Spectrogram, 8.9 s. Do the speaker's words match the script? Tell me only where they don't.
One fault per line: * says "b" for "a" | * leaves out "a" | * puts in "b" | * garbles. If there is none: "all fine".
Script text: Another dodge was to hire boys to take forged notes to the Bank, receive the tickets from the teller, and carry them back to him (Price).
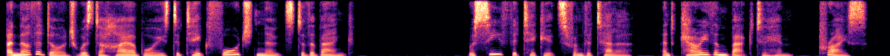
all fine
